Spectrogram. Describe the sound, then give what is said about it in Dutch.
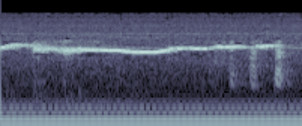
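A person produces a high-pitched whistling tone carried over a radio link, holding steady with a slight waver for about two seconds, over a constant low electrical hum, with a few short bursts near the end. “Ja, je produceert goed hoge tonen. Die gaan goed door het elektronische circuit.”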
